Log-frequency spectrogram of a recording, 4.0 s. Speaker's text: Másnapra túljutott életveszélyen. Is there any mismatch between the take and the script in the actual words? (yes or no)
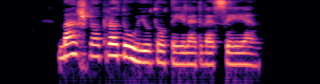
no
